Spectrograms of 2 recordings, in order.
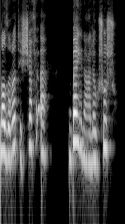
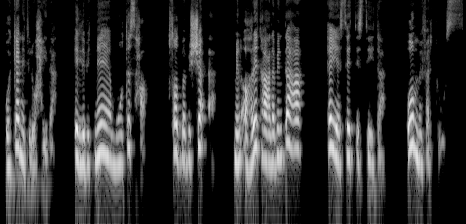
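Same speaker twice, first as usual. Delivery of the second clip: usual speaking voice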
